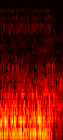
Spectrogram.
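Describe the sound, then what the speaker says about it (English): Basil, a boxer dog, lets out a close, steady low growl for about half a second before it trails off into quiet. "Oh, what a growl."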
